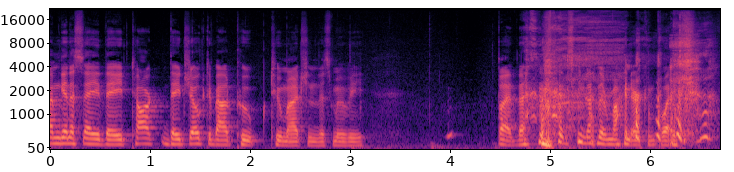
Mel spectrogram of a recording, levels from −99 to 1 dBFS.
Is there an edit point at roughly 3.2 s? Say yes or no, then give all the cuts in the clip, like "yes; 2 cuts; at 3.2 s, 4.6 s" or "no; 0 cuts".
no; 0 cuts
